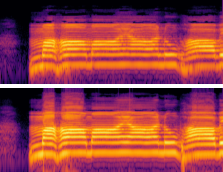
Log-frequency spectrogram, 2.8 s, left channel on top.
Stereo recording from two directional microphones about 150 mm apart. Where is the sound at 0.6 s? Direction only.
40° right (ahead or behind).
